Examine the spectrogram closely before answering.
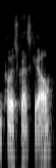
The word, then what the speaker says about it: PostgreSQL: the in a pronunciation i say postgres mainly because it's easier to pronounce you can also say postgresql so those are the same they're interchangeable um so postgres is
